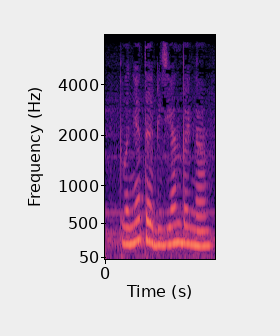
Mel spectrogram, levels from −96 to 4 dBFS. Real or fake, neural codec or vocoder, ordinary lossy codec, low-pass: real; none; MP3, 32 kbps; 7.2 kHz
